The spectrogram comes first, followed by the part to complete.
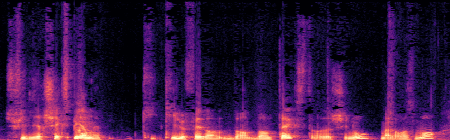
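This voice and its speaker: Guy musing as a guest, deep-ish and gravelly. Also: big pitch swings, brisk, warm tone. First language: Italian. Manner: reflective, thinking aloud. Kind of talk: conversational interview.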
